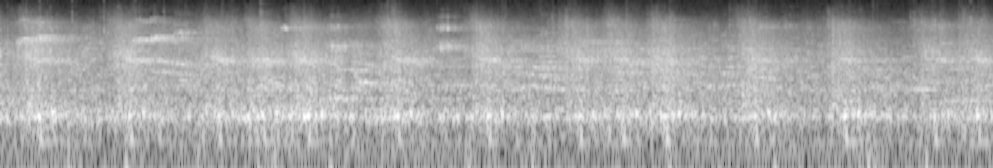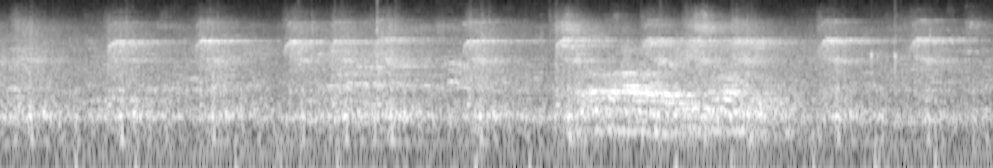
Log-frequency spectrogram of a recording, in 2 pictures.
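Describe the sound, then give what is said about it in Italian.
A basketball is dribbled on a court by player Blake during a basketball game, its repeated bounces mixed into steady crowd noise, with high sneaker squeaks cutting in during the second half. “Blake tiene il palleggio da tre”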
